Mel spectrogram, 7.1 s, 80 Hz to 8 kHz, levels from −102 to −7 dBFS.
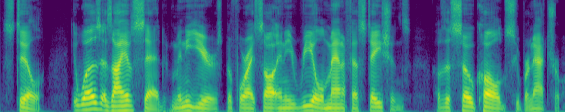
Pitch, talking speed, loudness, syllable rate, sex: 95 Hz, 160 wpm, -19 LUFS, 5.2 syllables/s, male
